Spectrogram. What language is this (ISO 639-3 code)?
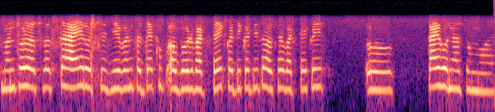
mar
